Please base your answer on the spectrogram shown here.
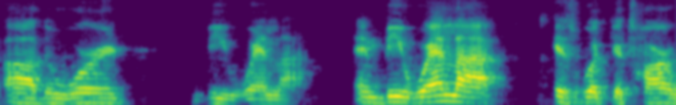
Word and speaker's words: vihuela: But vihuela is Vihuela. Vihuela. Okay. So it's spelled with an H and minus with the double L.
